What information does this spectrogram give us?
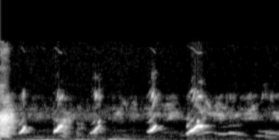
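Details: Caged green Pakistani talking parakeets, three rose-ringed birds, make short upslurred chirps and a sweeping whistle over a low rumbling background hum.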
